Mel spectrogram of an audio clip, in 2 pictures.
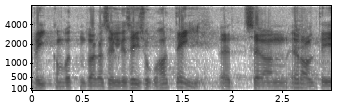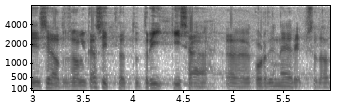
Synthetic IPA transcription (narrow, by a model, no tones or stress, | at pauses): ɾiːkːˑo̞nvɤt̪ːˑnud̪væɡ̥ɑse̞lʲɡ̥e̞se̞jsuko̞ɦɑt̪ˑːeje̞̰t̪ːˑse̞ːo̞ne̞̰ɾɑld̪̥ise̞ɑd̪̥usɑlkæsit̪ˑlet̪ːˑud̪̥riːkːise̞ | ko̞rd̪ineːɾib̥se̞d̪̥ɑ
